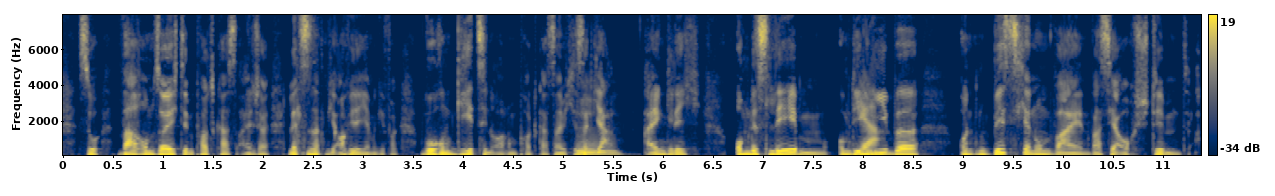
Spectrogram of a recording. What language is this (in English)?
German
